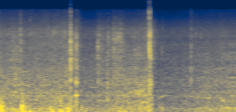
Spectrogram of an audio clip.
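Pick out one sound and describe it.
A skateboard clacks sharply against the ground.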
